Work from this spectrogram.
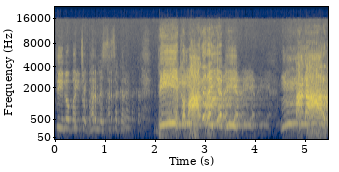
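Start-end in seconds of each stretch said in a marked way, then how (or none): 2.1-5.4 loud, high preacher's cry; sudden high burst of pulpit emotion; impassioned outcry. A narrator's reading. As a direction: cry it out to the crowd in outrage. Preacher cries out at the begging.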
